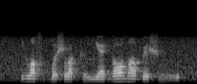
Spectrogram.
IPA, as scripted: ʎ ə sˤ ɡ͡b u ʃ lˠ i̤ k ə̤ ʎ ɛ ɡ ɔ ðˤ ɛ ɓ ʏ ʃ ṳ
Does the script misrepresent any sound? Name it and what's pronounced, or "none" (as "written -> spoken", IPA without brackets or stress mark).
i̤ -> i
